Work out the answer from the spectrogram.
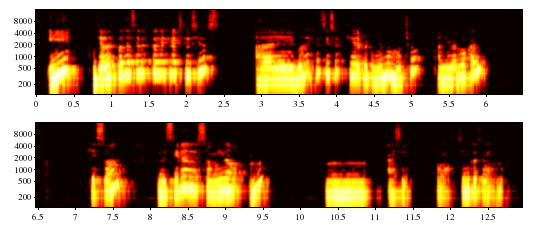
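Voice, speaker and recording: A woman speech therapist runs a live webinar on caring for the voice, gently demonstrating hums and glides over a video call. Her voice is high and her speed normal, and now and then she laughs at herself.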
